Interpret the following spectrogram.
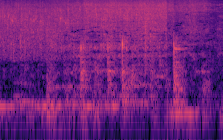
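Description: Chopped shallots and curry leaves sizzling in hot oil in a stainless-steel kadai, a steady hiss with a few sharp clicks. Near the end they are stirred with a wooden spatula.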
